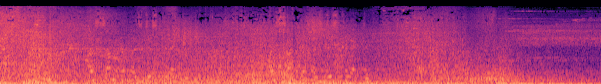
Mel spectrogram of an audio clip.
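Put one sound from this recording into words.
Game battle effects crash and blast loudly.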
